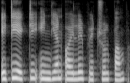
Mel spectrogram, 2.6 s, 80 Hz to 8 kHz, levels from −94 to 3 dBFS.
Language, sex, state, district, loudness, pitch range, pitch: Bengali, female, Tripura, West Tripura, -16 LUFS, 220-245 Hz, 235 Hz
